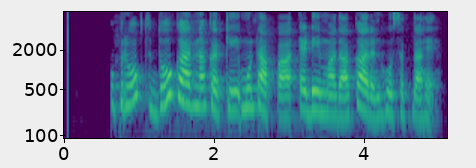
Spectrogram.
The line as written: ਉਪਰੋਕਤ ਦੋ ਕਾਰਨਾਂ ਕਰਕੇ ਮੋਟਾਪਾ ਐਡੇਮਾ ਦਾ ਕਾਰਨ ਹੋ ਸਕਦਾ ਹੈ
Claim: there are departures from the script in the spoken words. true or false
false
